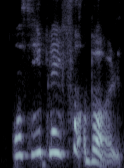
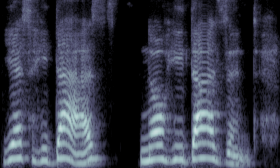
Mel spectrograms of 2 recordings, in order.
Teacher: So in the answer, does should be more emphasized. And in the question, play should be more emphasized.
